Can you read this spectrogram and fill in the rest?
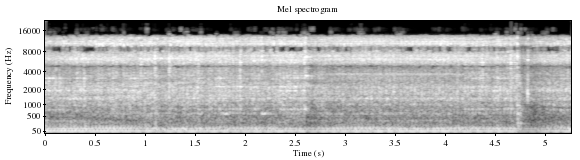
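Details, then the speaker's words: VW Mk1 Golf/Cabriolet with G60-swapped 2.0 16v engine idling loudly with a dense, buzzy rattle that travels through the exhaust; its exact location front or back is unclear. "also got something to do with the back i think because you can rattles right through the exhaust"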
